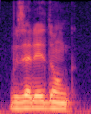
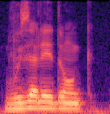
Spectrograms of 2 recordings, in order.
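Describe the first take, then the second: No difference in how they are said.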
